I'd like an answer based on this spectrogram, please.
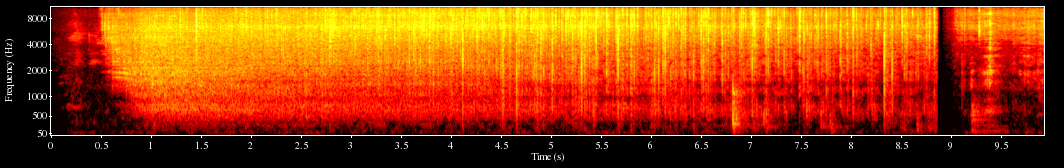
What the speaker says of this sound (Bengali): আগে ডিমটা ভেজে নিই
